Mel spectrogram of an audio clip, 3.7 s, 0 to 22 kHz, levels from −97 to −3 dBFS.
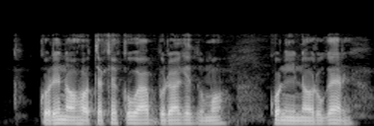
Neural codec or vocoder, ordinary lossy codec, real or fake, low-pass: none; none; real; 7.2 kHz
